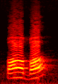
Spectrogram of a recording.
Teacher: जैसे प ब दोनों में लिप्स ही है ना, दोनों लिप्स यूज हो रहे हैं ना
